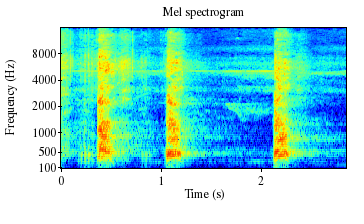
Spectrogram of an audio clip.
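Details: A Labrador Retriever barks three times in a slow series, each bark short and forceful, roughly a second apart, with quiet pauses between.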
